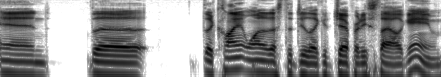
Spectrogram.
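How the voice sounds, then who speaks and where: Recorded very cleanly against a silent background, with a dry, close sound and no echo, a man talks at a fairly low pitch. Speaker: podcast co-host; event technology worker. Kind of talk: casual chat.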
